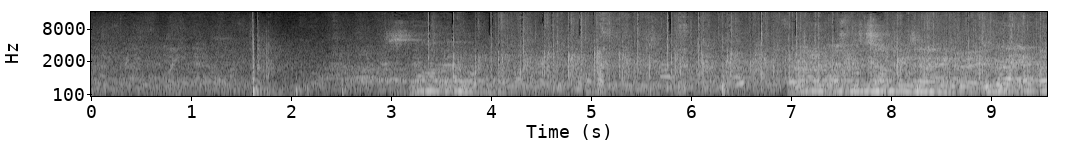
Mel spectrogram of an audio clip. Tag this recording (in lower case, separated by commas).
thwack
